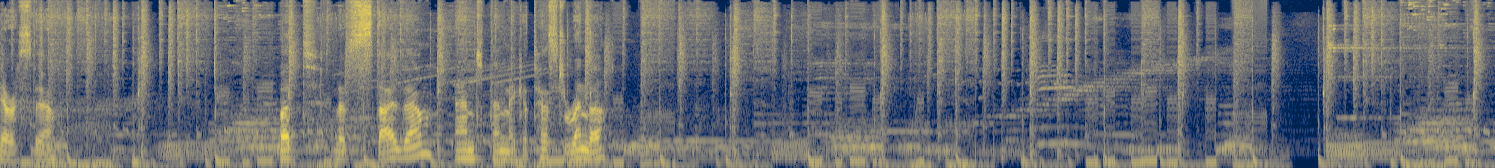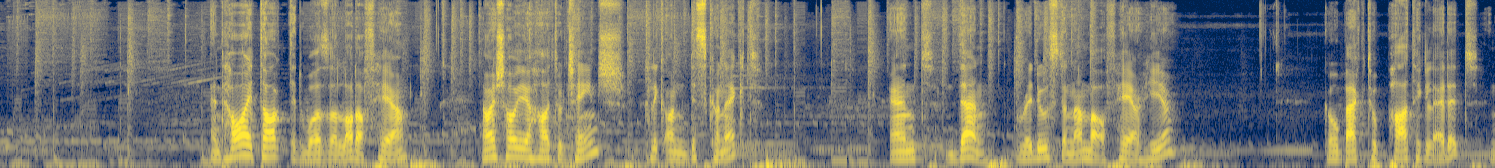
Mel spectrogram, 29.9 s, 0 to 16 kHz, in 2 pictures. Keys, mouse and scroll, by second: 0.0-1.6 shift+middle drag, 1.7 f, 3.9-6.3 scroll up 19, 6.6 click, 6.9-8.0 drag, 8.8 click, 11.2 click, 13.6-14.0 scroll up 2, 14.0 f, 15.4-29.9 drag.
